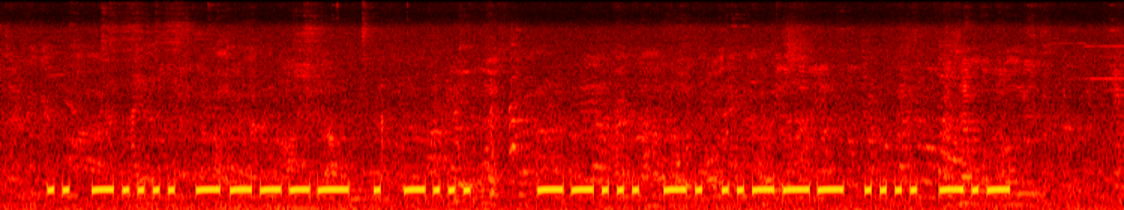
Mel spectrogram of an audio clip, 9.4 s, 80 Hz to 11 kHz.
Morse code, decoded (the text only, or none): I60EB 7N2HK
